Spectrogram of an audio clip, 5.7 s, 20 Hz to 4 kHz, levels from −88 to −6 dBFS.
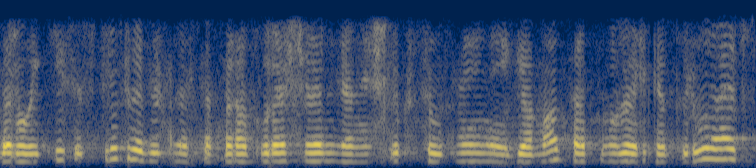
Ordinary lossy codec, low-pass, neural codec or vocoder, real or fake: AAC, 24 kbps; 3.6 kHz; codec, 16 kHz, 2 kbps, FreqCodec, smaller model; fake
